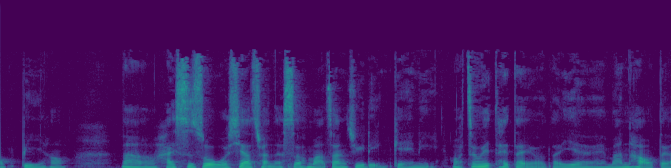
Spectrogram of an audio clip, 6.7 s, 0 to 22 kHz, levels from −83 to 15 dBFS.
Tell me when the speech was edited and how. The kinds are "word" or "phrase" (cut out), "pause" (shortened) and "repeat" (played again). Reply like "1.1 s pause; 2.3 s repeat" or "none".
4.4 s pause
